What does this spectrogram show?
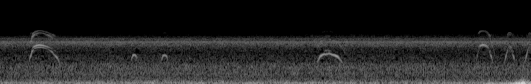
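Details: Northern royal albatross during a return and feeding on 31 May 2023, giving bursts of high arched squeaks and a few short lower notes, with steady background hiss and a thump near the end.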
